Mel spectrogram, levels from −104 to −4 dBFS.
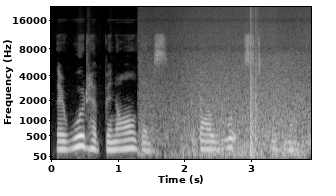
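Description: Noise suppressor artifacts run throughout this speech: frame-by-frame band gating lowers the noise floor by about 4 dB, so a spectrogram shows it sinking between words and rising under them, while room noise climbs around 1.5 s.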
